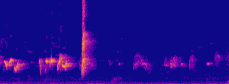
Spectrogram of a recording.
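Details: Parakeets chirping to encourage lonely parakeets: a few clear warbled phrases and one sharp, loud chirp, then the sound fades to soft, scattered twittering notes over a faint hum.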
